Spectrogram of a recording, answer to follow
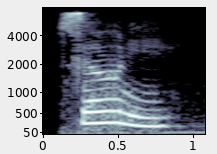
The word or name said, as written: sony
